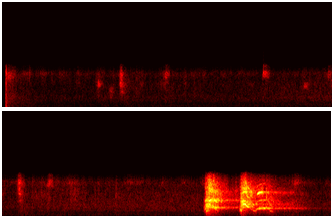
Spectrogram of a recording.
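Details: Dogs, a Norwich Terrier and a mongrel, running; near-silence with faint scattered taps, then two sharp, loud barks in quick succession, about half a second apart, near the end.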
